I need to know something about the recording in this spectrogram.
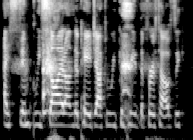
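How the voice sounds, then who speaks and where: Young woman podcast chat, kinda high voice, animated storytelling, says like a lot. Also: racing. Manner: animated, frequent "like" and quoted reactions. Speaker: podcast co-host. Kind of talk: casual chat, retelling a game.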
